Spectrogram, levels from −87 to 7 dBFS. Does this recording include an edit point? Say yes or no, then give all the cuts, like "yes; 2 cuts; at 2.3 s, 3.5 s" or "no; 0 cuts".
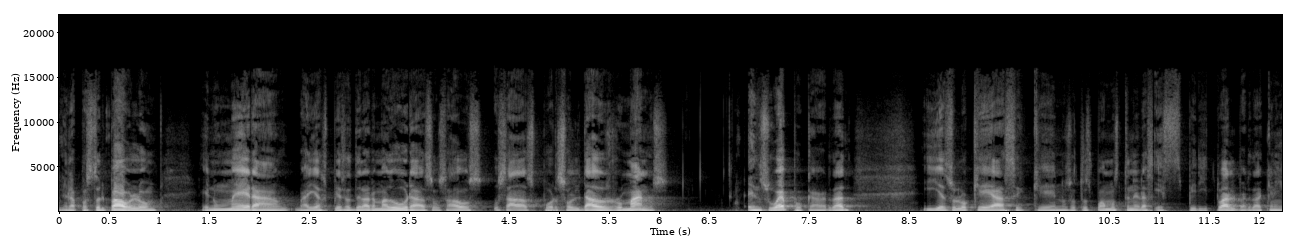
yes; 1 cut; at 10.9 s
